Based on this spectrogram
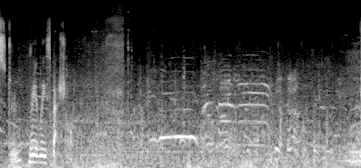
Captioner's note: runners clamoring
